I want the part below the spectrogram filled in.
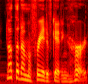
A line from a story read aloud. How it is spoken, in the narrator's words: Helen added hastily, realizing the suspicion of cowardice that might rest against her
